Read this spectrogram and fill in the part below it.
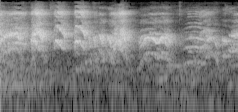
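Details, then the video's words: Several parrots screeching together in a flock, loud harsh squawks repeated in quick succession, rough and grating, with a few higher shrill notes. "கூட்டமாக கிளிகள் சத்தமிடுகிறது"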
